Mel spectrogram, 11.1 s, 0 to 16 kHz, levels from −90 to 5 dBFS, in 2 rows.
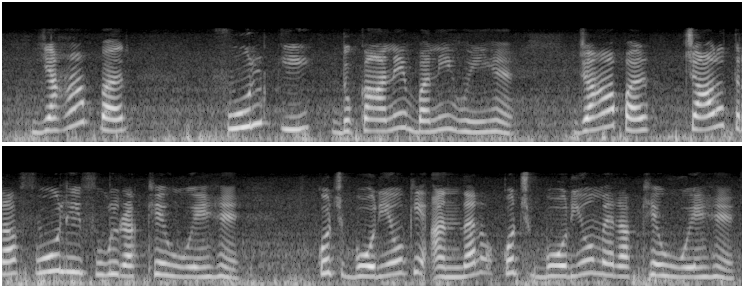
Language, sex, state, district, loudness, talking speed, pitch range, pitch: Hindi, female, Uttar Pradesh, Hamirpur, -16 LUFS, 150 wpm, 275-345 Hz, 310 Hz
